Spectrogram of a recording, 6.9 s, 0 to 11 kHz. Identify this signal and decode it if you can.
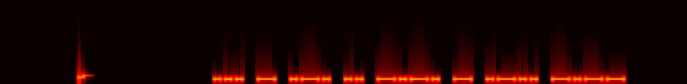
Morse code, heard as a keyed tone, about 22 wpm, 700 Hz. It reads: STRICTLY
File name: practice / 22wpm / Eight Letter Words - 22wpm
